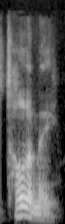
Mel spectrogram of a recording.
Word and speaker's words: Ptolemy: be traced back to the greco-egyptian scientist claudius ptolemy the pea is silent as in the swimming pool ptolemy referred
